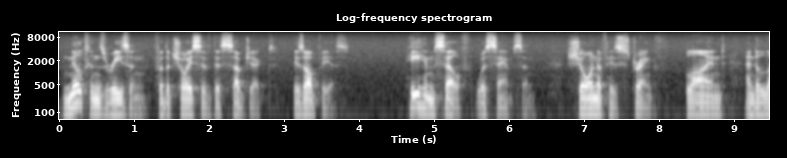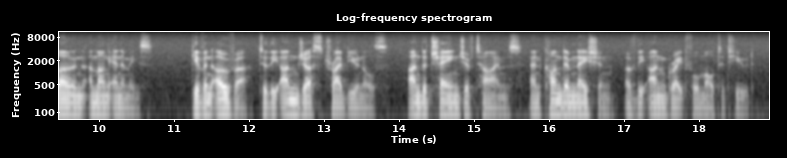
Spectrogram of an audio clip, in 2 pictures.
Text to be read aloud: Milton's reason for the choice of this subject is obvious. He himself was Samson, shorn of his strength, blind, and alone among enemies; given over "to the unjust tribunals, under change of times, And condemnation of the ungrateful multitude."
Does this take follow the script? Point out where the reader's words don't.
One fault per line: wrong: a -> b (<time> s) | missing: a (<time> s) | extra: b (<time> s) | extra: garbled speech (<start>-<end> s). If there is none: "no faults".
no faults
